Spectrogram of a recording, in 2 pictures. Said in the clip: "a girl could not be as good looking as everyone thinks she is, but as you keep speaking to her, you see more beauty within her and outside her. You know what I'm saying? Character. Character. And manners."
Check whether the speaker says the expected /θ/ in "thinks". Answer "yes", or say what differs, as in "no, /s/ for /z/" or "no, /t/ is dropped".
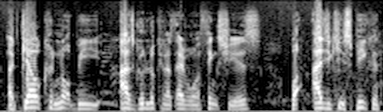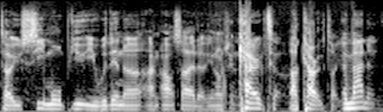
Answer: yes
